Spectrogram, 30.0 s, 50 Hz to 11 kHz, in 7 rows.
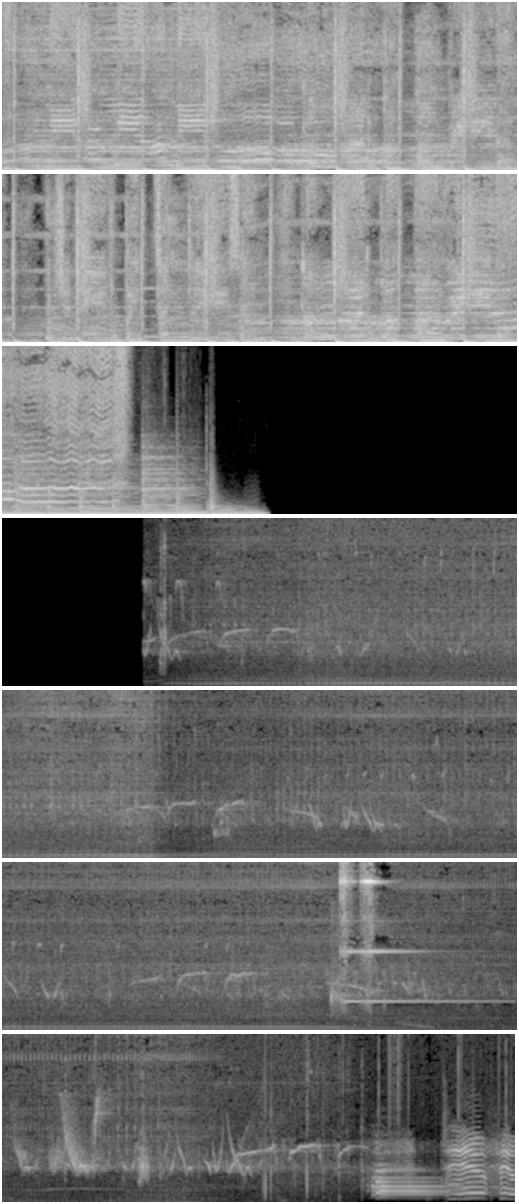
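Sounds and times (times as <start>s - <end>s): low steady hum: 0.0s - 9.2s, 14.2s - 28.0s
birds chirping: 14.1s - 30.0s
brief held tone: 24.2s - 25.8s.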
